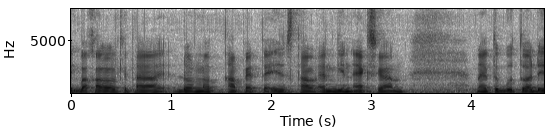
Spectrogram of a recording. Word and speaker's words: Nginx: Saya akan e coba mengkonfigurasi apa itu namanya eh engine X ya. Kalau tulisannya sih tulisannya ngings gitu ya, tapi dibacanya itu engine X biasanya.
